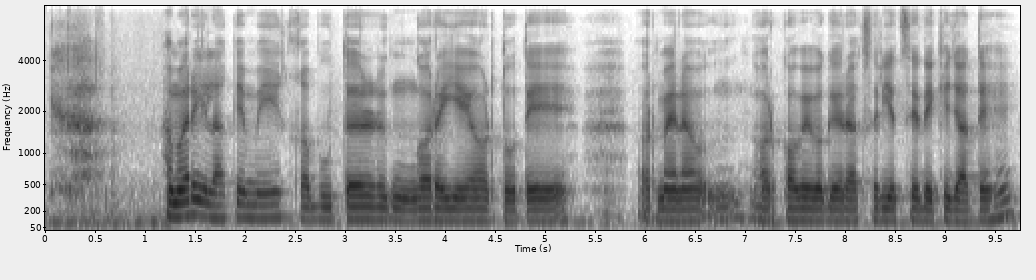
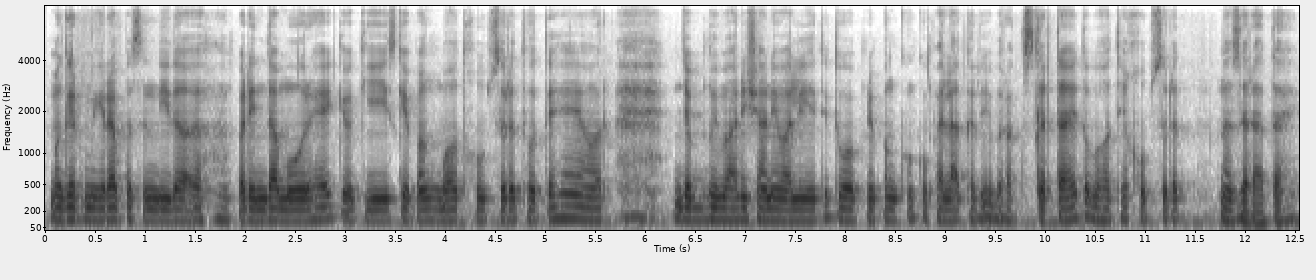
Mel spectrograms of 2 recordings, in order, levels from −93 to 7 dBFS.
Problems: none marked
